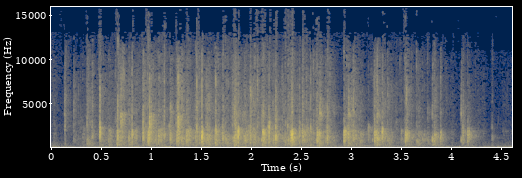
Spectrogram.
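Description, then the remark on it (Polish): An audience breaks into steady applause, a dense crackle of many hands clapping together that holds for several seconds, swelling slightly in the middle and thinning toward the end, with no voices. “Prosimy o brawa.”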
